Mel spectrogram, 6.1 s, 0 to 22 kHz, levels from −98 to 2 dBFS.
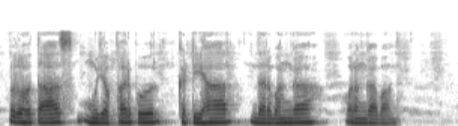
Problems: none marked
